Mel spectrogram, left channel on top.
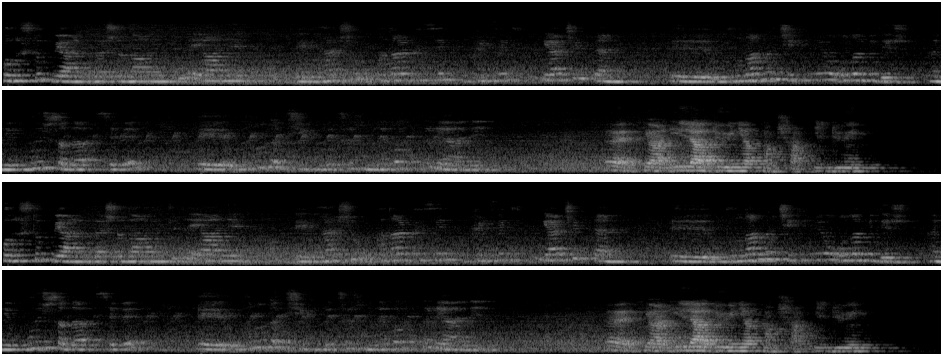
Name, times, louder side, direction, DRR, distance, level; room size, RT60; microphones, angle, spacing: voice 1, 0.0-2.4 2.9-4.4 4.7-5.0 5.3-6.2 6.7-10.7 11.3-14.2, left 1 dB, 45° right, -4 dB, 0.7 m, -35 dB
sound 1, 0.7-16.6, left 1 dB, 85° left, 0.6 m, -44 dB
voice 2, 15.4-17.9, left 1 dB, 25° left, -4 dB, 0.5 m, -31 dB
2.3 x 2.1 x 2.8 m, 0.82 s
head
